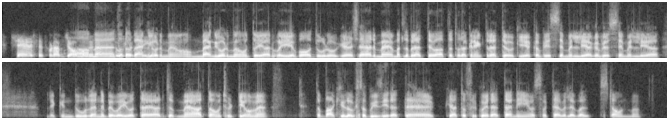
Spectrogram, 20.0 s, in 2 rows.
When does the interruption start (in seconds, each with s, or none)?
1.0 s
